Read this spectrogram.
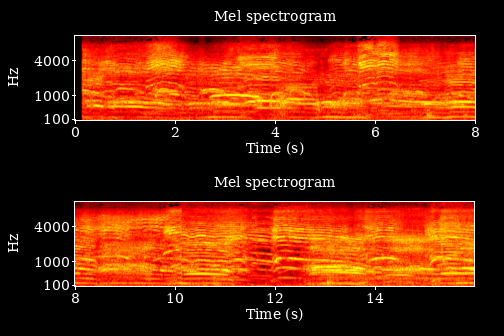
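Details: Sheep at a farm in the evening bleat continuously and in overlapping calls, a dense chorus of quavering, harmonic bleats rising and falling with no pause.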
